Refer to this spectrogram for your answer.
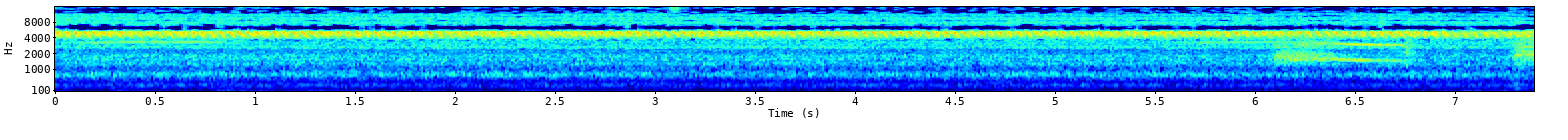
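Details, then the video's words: Constant shrill pulsing of crickets inside Diego the bearded dragon's vivarium, with natural habitat sounds in the background. Near the end a brief, bright, falling bird-like call cuts across the insect drone. "RELAXING SOUNDS CRICKETS"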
